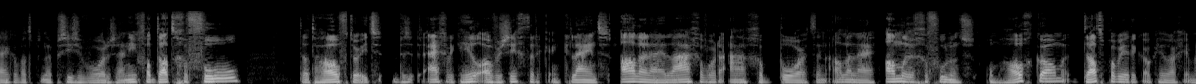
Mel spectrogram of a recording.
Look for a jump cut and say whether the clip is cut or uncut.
cut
